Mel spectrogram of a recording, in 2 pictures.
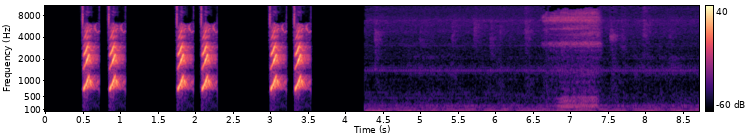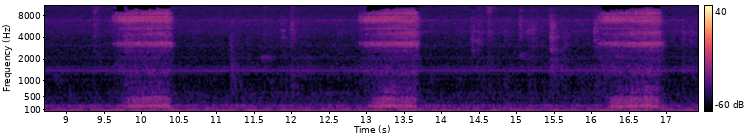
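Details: Soft, regular snores, about 20 a minute, from a sleeping 11-week-old Samoyed puppy, after a few short sharp sounds at the start; puppy snoring.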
